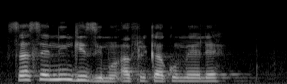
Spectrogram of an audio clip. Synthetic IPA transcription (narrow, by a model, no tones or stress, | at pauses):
saseniŋɡʱizimuʔafrikʼak̬ʼumɛːlɛ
